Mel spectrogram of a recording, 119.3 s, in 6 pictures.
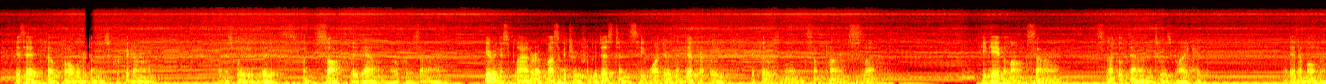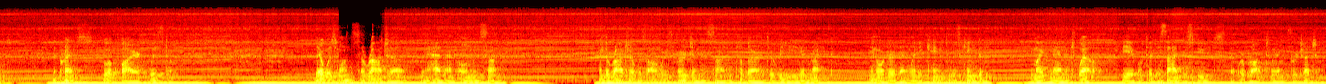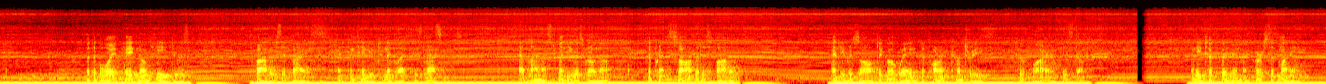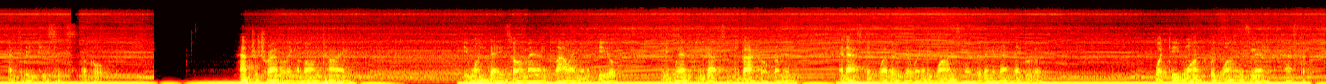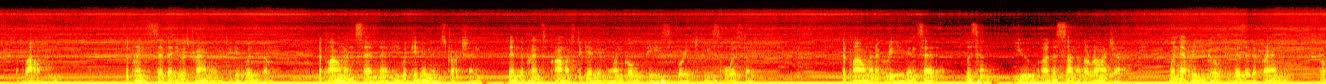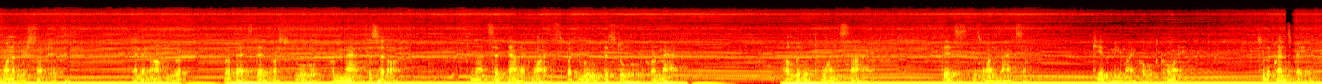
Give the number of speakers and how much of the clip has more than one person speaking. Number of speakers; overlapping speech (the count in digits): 1, no overlap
